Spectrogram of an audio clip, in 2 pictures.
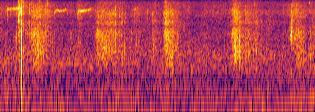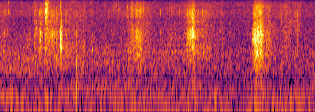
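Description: Faint footsteps on dry grass and bare earth: about ten soft, unhurried steps at an uneven pace, one slightly louder near the end.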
